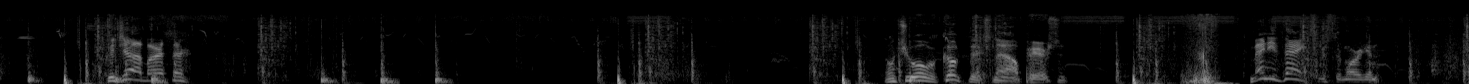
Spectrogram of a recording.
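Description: A middle-aged man speaks in a deep, calm voice close by.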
